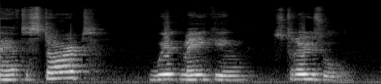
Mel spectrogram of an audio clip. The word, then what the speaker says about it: Streusel: So I am preheating the oven 350 Fahrenheit or 175 Celsius, and I have to start with making streusel. The Dutch way to pronounce it.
